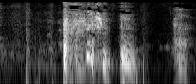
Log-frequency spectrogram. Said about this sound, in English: Told Bonnie I didn't think I was going to cough through this morning service, but I think I am.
